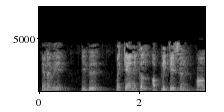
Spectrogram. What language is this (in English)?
Tamil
